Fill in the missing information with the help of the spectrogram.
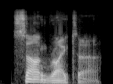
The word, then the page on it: songwriter: British English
